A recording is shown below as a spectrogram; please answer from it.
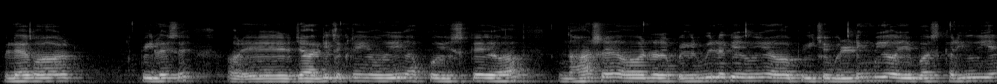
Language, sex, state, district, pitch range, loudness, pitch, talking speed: Hindi, male, Chhattisgarh, Raigarh, 145-155 Hz, -25 LUFS, 150 Hz, 180 wpm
